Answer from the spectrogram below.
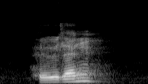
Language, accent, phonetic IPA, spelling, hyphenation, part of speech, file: German, Austria, [ˈhøːlən], Höhlen, Höh‧len, noun, De-at-Höhlen.ogg
- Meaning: 1. gerund of höhlen 2. plural of Höhle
